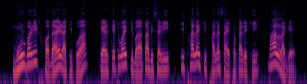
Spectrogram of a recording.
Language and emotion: Assamese, happy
